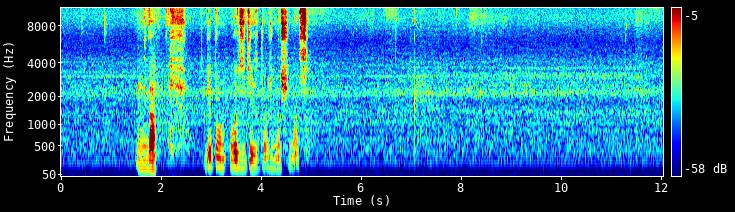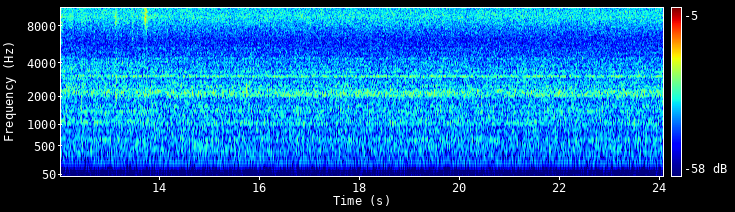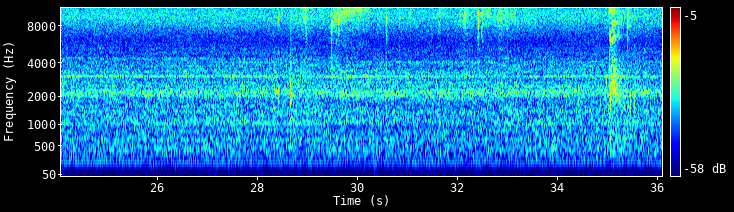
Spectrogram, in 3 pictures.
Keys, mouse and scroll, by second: 0.1 Right, 0.6 Right, 3.0 Escape, 7.1 g, 12.8-14.1 drag, 28.0-29.9 drag, 30.3 g.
